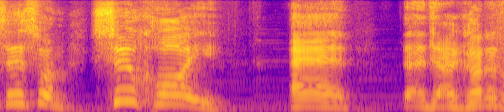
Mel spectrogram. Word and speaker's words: Sukhoi: Gibbo, I'll pronounce this one. Sukhoi.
